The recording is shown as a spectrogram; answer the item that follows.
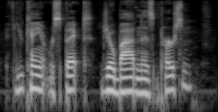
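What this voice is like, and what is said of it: Put-on Texas Southern accent. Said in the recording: “All of my Southern accents are Texas. ... Always go to Texas, man. It's the only Southern accent I can do.”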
